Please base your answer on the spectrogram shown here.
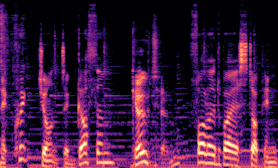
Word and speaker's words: Gotham: sester toaster then a quick jaunt to gotham goatum followed by a stop in kwonmore kwama before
